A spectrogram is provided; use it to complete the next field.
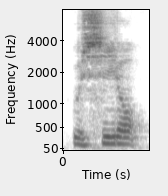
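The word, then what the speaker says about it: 後ろ: past script atogaki finally we have this pronunciation of ushiro ushiro ushiro this is hiragana so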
